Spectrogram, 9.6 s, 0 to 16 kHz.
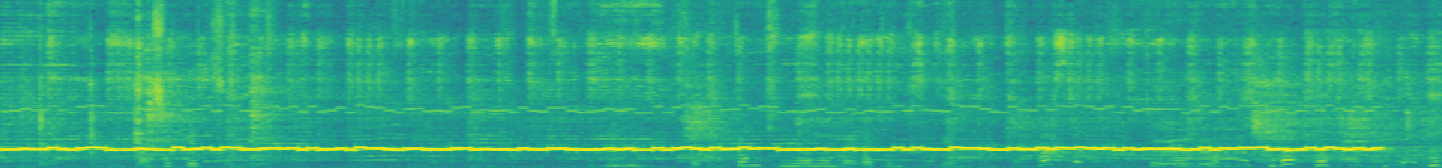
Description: Multi-tone FSK (Olivia or MFSK type), about 250 Hz wide, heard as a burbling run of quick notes, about 15.625 baud, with room echo and the noise of a restaurant.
